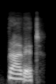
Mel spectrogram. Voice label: "private", Indian; Dictionary

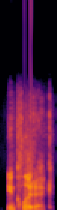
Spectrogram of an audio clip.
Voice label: "enclitic", American

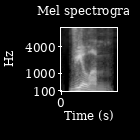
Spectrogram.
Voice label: "velum", American

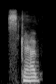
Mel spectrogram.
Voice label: "scathe", Indian

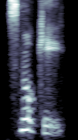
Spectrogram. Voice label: "smoky", Indian

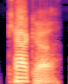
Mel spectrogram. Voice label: "kaka", American

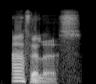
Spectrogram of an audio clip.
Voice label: "aphyllous", British

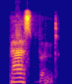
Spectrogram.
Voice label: "passband", Indian; Dictionary

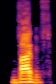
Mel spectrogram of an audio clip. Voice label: "varve", American

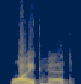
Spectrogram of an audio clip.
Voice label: "whitehead", American

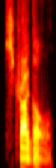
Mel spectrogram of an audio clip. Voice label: "struggle", American

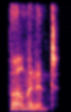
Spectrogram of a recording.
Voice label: "permanent", Indian; Dictionary

